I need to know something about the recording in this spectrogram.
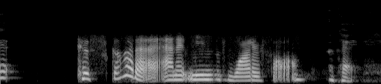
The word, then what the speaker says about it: Cascada: Cascada, and it means waterfall.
